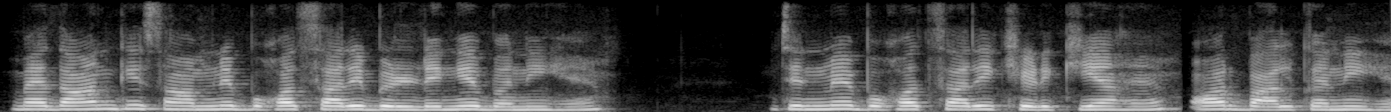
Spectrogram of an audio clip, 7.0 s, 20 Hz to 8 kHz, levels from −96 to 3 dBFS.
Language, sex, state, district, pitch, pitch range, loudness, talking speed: Hindi, female, West Bengal, Jalpaiguri, 240 Hz, 230-245 Hz, -15 LUFS, 130 wpm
